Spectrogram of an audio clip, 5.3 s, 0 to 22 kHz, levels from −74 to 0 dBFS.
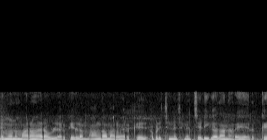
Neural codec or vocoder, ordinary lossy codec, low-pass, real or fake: none; none; none; real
